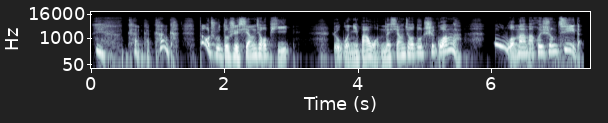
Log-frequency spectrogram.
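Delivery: Harry scolding the banana-eating monkey; child voice. Acted. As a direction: fret like a kid at the mess. Harry scolds then coaxes.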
